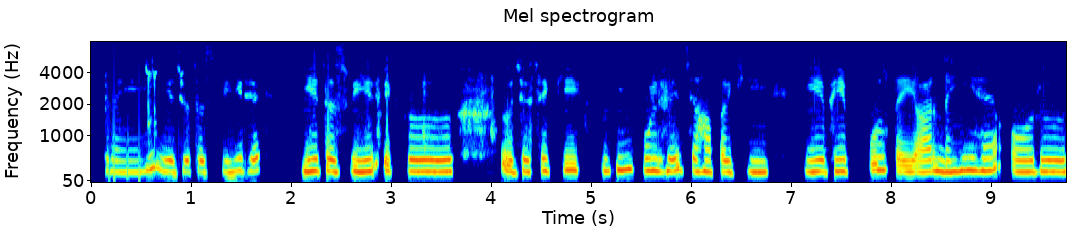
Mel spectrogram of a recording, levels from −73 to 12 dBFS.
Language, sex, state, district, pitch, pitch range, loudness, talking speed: Hindi, female, Uttar Pradesh, Jyotiba Phule Nagar, 245 Hz, 235-260 Hz, -13 LUFS, 160 wpm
